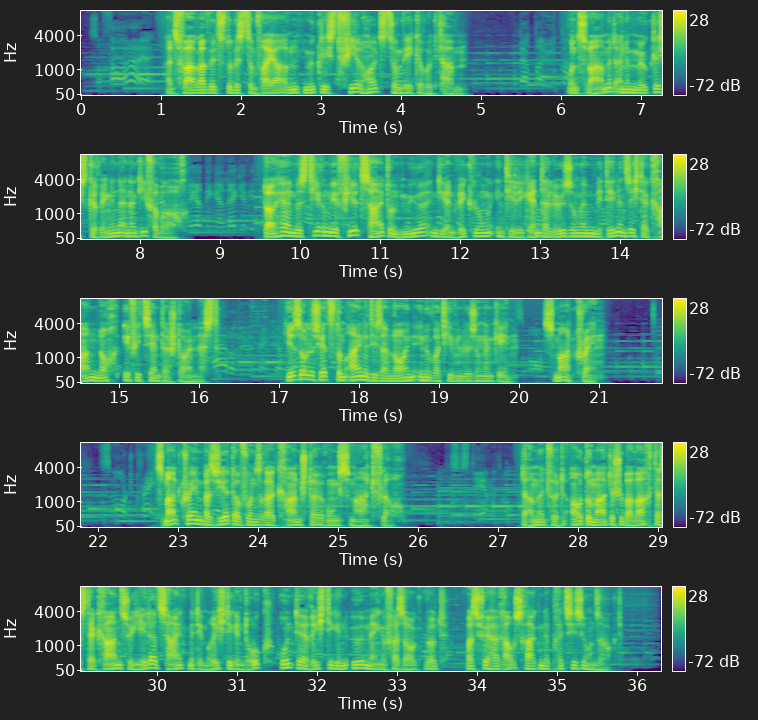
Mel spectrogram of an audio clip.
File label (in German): Hoerprobe Over Voice, Sprecher; Smart Crane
